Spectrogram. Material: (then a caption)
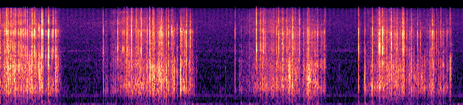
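Faux leather. Fingertips and long nails tap and scratch the smooth surface of a cream faux leather shoulder bag held flat in front of the mic. Four bursts of bright, crackly scratching, dotted with sharp taps, are separated by short, quieter pauses.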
